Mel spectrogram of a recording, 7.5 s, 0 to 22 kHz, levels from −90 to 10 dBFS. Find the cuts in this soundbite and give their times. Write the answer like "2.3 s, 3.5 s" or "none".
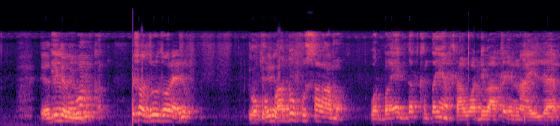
1.8 s

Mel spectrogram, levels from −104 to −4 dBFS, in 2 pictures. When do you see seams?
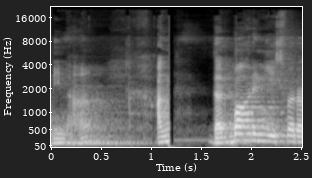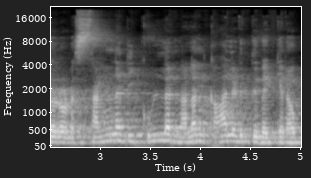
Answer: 1.2 s

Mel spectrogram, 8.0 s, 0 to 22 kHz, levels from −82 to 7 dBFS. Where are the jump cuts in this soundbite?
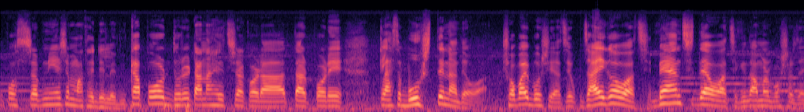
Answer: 1.2 s, 4.9 s, 5.7 s, 6.4 s

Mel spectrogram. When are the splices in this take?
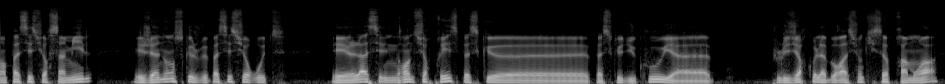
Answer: none

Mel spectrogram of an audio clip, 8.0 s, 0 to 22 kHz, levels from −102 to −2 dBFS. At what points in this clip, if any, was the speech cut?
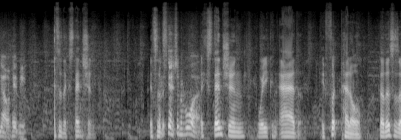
none

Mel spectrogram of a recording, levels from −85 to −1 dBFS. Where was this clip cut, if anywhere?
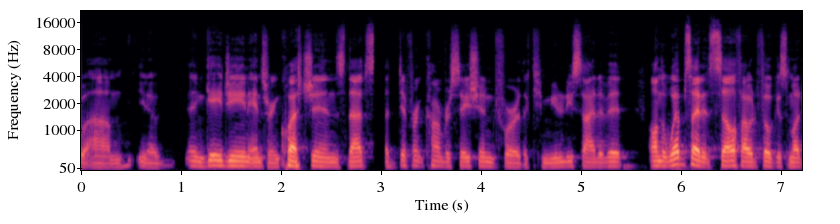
none

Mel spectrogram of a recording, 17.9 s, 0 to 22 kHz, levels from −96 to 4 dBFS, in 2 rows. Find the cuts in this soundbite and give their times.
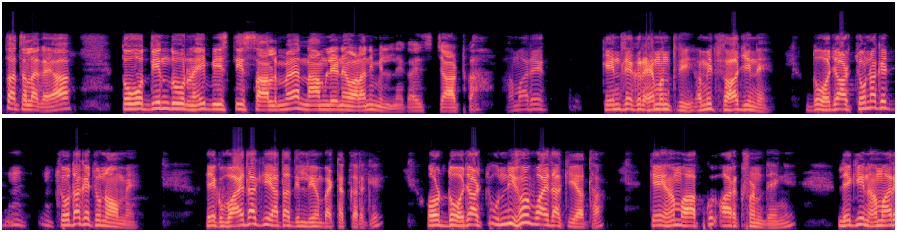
5.2 s

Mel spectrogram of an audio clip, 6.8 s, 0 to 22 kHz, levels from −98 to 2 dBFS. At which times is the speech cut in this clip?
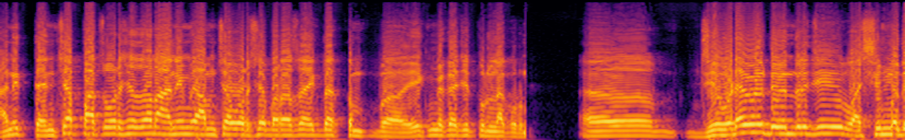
4.0 s

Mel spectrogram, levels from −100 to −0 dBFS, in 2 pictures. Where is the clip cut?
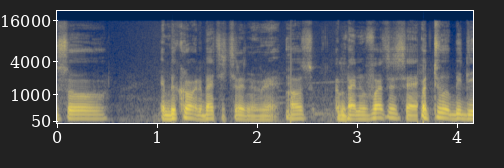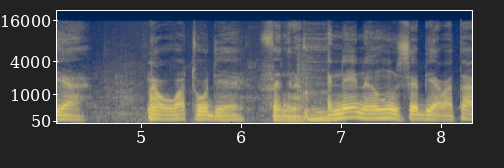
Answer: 2.3 s, 3.6 s, 6.9 s

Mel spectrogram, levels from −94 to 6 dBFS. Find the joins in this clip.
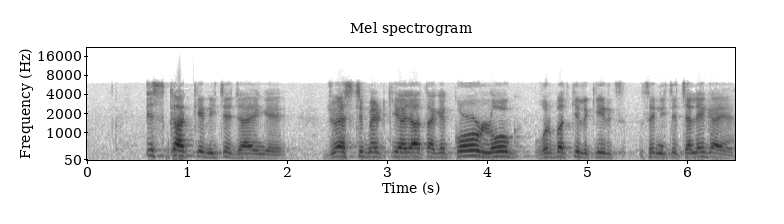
1.1 s

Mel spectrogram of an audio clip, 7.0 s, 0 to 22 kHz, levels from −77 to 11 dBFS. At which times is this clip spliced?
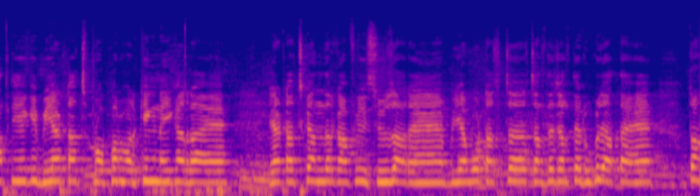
none

